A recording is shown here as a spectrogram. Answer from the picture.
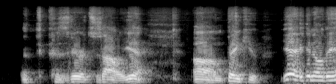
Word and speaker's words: Akira Tozawa: Brooke, damn, I don't want to mispronounce his name. Kawasaki? Akira Tozawa. Akira Tozawa, yeah.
